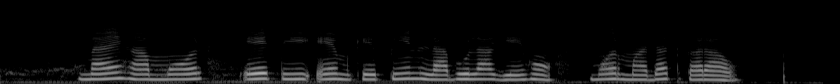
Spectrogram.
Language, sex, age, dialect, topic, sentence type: Chhattisgarhi, female, 60-100, Eastern, banking, statement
